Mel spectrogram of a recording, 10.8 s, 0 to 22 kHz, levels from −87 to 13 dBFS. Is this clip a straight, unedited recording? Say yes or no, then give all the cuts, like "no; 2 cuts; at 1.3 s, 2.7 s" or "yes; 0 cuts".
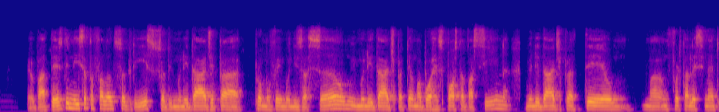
no; 1 cut; at 7.8 s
